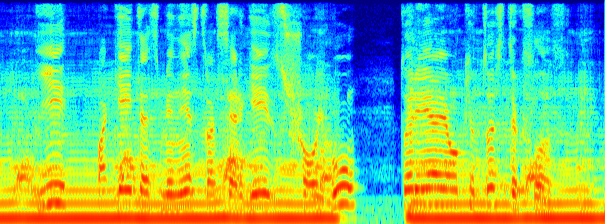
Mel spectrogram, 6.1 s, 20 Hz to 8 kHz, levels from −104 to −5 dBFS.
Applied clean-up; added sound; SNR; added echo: none; Musical instrument; -4 dB; none.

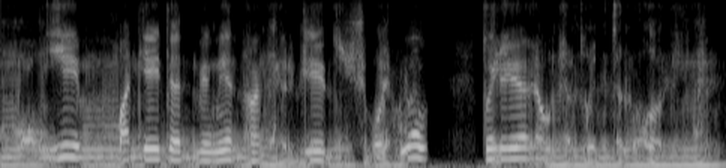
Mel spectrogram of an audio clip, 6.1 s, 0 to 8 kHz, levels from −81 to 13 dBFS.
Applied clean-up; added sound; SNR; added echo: neural diffusion model UNIVERSE++.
